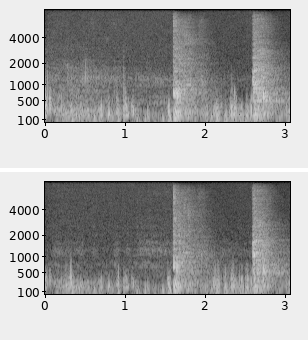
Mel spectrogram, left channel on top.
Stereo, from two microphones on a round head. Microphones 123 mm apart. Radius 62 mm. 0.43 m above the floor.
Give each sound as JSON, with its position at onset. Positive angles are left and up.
{"t": 1.6, "sound": "footsteps", "side_deg": -30, "distance_m": 4.5}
